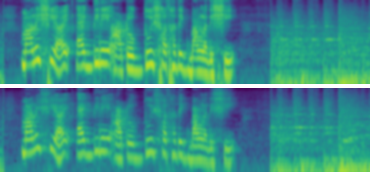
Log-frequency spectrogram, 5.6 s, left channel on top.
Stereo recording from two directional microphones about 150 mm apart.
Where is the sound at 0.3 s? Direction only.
25° left (ahead or behind).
